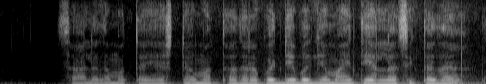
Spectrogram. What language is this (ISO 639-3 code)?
kan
